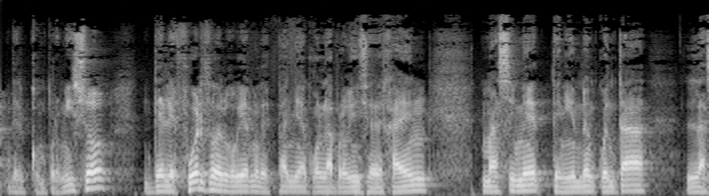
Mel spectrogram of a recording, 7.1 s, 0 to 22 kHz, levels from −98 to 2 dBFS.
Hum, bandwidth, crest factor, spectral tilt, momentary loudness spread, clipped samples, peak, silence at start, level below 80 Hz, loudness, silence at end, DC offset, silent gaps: none; 16.5 kHz; 16 dB; -5 dB/octave; 14 LU; under 0.1%; 0 dBFS; 0 s; -48 dBFS; -16 LUFS; 0 s; under 0.1%; none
